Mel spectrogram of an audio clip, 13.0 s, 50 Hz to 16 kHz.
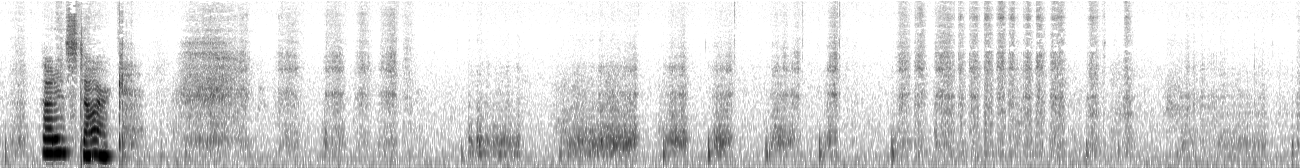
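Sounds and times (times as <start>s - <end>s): marker nib rubbing on paper: 2.2s - 4.1s, 4.7s - 13.0s.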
